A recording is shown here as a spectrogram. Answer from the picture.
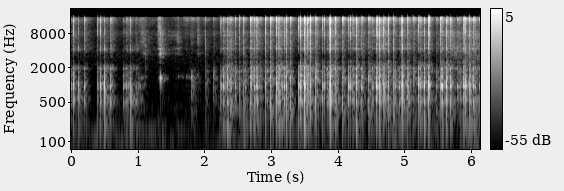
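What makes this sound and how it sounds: A large, round, white frosted glass light bulb with a metal screw base, hollow and held in both hands, is tapped and scratched with long acrylic nails. A few sparse taps and soft scratches open the clip, then a dense, uneven run of quick, bright clicks follows, each with a very short ring centered around 950 Hz.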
